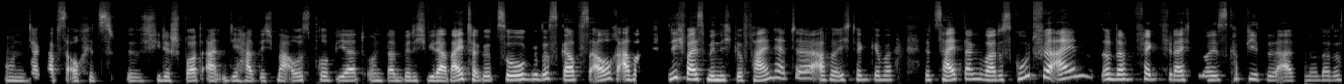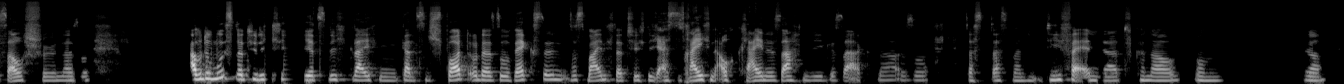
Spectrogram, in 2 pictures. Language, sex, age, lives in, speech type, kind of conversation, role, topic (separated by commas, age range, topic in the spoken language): German, female, 40-44, Germany, conversation, podcast, guest, Wie wichtig ist Routine für deine Kreativität?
